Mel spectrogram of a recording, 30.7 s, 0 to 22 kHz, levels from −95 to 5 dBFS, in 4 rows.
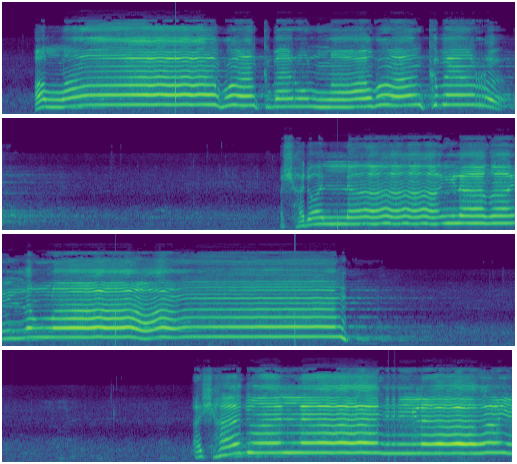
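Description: Repeated buffers occur at 2.60, 11.15, 12.73, 17.09 and 19.78 s, and again from 28.89 to 29.07 s. Each time fresh audio failed to reach the output before its deadline, so the device replayed the block it had just played. Each block lasts about 93 ms, which fits a 4096-sample buffer. The result is a brief stutter: the same slice sounds twice with a hard seam at the join, and three times in the last event, while nothing is skipped.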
